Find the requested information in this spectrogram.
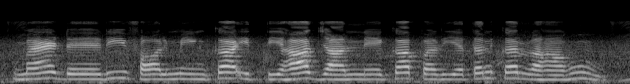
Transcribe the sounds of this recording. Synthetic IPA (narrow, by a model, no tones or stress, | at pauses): mɛ̃ːɖeːɾifʰaːɾmɪ̃ŋɡkaɪt̪ːɪɦaːsd͡ʒaːnːekapɐɾjət̪ənkɐɾːɐɦaɦũː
